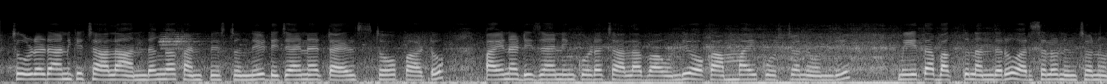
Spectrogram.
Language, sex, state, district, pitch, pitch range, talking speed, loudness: Telugu, female, Andhra Pradesh, Anantapur, 225 Hz, 215-235 Hz, 115 wpm, -15 LUFS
